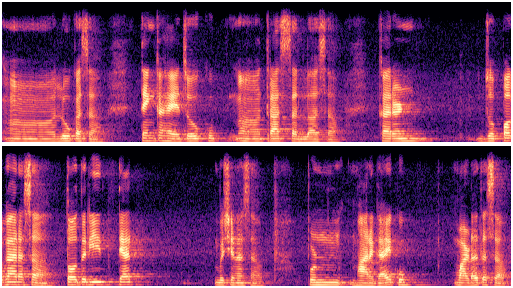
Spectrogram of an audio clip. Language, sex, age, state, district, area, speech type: Goan Konkani, male, 18-30, Goa, Ponda, rural, spontaneous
